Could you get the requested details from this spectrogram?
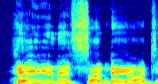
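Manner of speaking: radio DJ voice, pitched very high. Speaker shows his community how radio people talk, in a radio announcer voice. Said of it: "the radio people that do the radio voice".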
